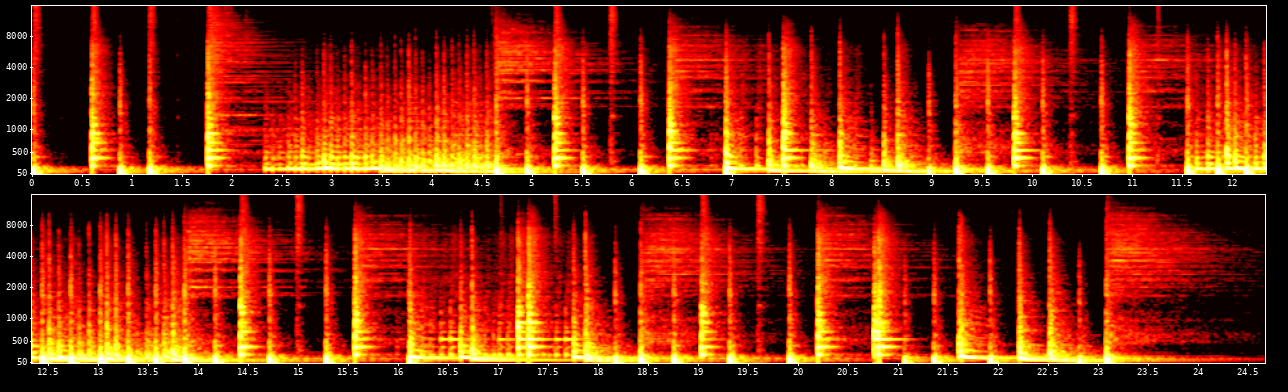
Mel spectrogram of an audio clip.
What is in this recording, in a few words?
Toms, drum; drum shootout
